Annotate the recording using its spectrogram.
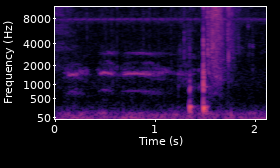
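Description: A rooster crowing faintly, one call about a second long. Near the end come two sharp knocks close together, louder than the crow.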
